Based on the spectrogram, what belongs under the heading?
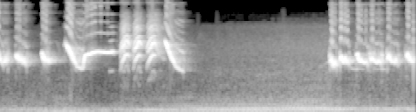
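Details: Orange-headed thrush from Bali singing as a lure for home birds that will not sing: quick repeated ringing chirps, a swooping whistle, a buzzy cluster, a pause, then a fast run of sharp repeated notes; low hum beneath.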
